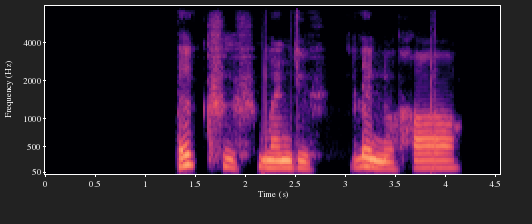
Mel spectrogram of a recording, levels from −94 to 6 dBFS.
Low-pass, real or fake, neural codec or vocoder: 7.2 kHz; fake; codec, 44.1 kHz, 7.8 kbps, Pupu-Codec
